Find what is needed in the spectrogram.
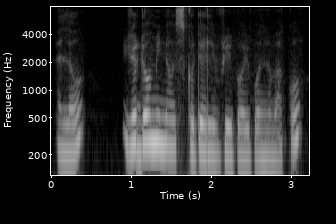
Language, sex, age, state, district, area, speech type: Nepali, female, 30-45, West Bengal, Darjeeling, rural, spontaneous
